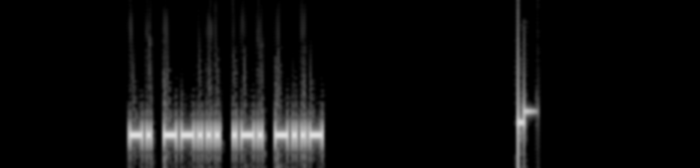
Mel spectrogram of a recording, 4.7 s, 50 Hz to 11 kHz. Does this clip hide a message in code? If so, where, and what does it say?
Yes: Morse code from 0.9 to 2.1 s, heard as a keyed tone, about 41 wpm, 700 Hz. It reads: N7RX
